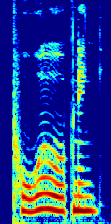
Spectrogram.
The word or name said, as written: poreåbning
